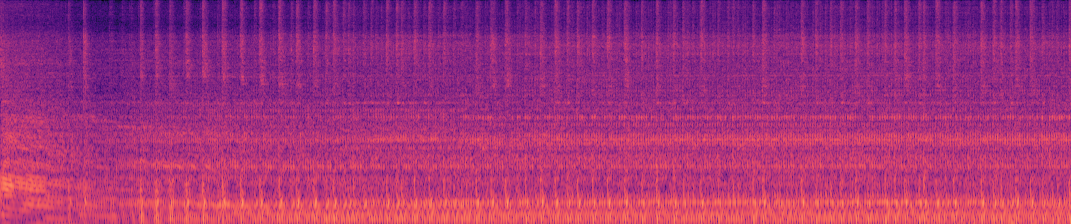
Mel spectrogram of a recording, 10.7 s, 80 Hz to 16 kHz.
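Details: Yamaha YZ250 two-stroke motocross bike (270cc/250cc) after full engine rebuild (bottom end, transmission, bearings, clutch, power valve), second start-up after cooling, warming to about 100–125 degrees: rapid crackle catches, settles into steady idle with light blips; normal warm-up idle.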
